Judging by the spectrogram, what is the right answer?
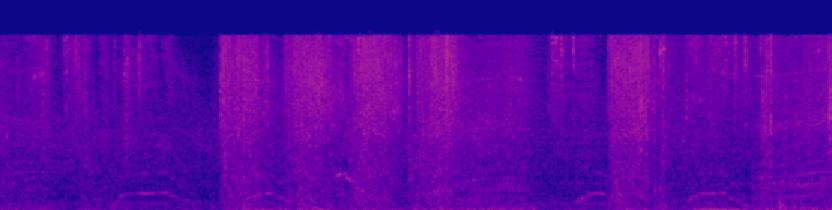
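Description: Rapid bursts of gunfire in the space survival game No Man's Sky, loud repeated shots with whooshing weapon effects and mechanical clatter running continuously throughout.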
